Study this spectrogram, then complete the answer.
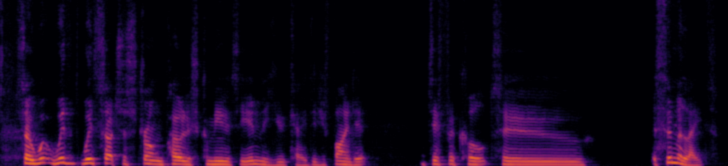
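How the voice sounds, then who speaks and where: A man with a fairly high pitch and ordinary pitch variation speaks at a moderate pace, his loudness swinging widely. His tone is dark and mellow, and the background is quiet. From UK and Paraguay. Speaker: podcast host. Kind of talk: podcast interview.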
